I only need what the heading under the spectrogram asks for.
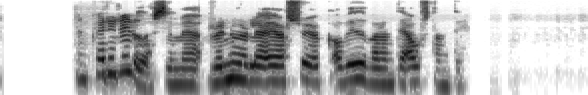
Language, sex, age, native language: Icelandic, female, 40-49, Icelandic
